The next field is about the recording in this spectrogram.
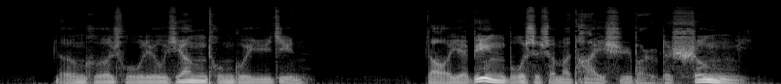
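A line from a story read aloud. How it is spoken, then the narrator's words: Cold. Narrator (Chinese): 黑袍客冷冷地说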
